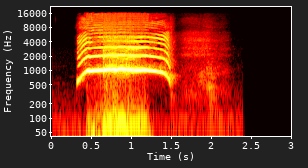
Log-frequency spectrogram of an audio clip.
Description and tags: high tone scream
666moviescreams, crazy, scream, terror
